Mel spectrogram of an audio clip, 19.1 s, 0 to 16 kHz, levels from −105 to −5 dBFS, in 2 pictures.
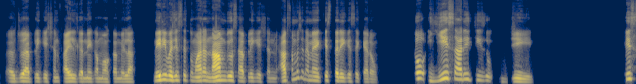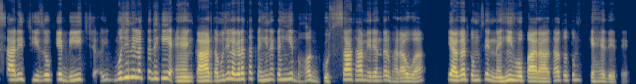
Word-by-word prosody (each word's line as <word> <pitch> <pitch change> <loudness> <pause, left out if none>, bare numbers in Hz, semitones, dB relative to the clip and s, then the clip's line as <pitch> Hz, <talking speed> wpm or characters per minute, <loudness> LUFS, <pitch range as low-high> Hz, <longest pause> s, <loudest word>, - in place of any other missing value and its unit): अ, 135 - -3
जो 150 +4 +1
application 140 0 -5
file 135 +1 +2
करने 135 +1 -4
का 130 0 -10
मौका 130 +1 -8
मिला, 130 -1 -5 0.3
मेरी 190 +4 +8
वजह 190 -2 +4
से 190 +2 -7
तुम्हारा 170 0 +1
नाम 180 +3 +10
भी 185 - +2
उस 180 -2 -1
एप्लीकेशन 150 -2 -5
फाइल - - -17
में 135 - -18
आप 165 - +5
समझ 280 +4 -8
रहे 275 - -13
हैं 195 - -8
मैं 175 -1 +2
किस 180 +3 -7
तरीके 155 -3 +1
से 150 - -11
कह 125 - -8
रहा 120 - -11
हूँ। 110 - -19 0.6
तो 255 -1 +3
ये 185 - +4
सारी 235 -2 +2
चीज़ों 185 -4 -11 0.3
जी। 125 -5 -2 1.4
इस 245 0 +2
सारी 215 +1 0
चीज़ों 205 -1 -5
के 225 +3 -2
बीच, 205 +5 -6 0.3
मुझे 265 +6 +3
नहीं 320 0 +2
लगता 300 -2 -2
देखिए 265 +1 -2
ये 245 - +5
अहंकार 160 +1 +3
था। 170 - -1
मुझे 200 +8 -5
लग 240 -2 +3
रहा 235 - +4
था - - -4
कहीं 190 -6 -8
न 225 - -6
कहीं 220 +1 -4
ये 245 - -2
बहुत 185 - -6 0.2
गुस्सा 220 +9 0
था 205 +1 +1
मेरे 175 -3 -5
अंदर 185 +3 -6
भरा 145 -2 -5
हुआ 150 0 -2 0.4
कि - - +4
अगर 190 +4 +6
तुमसे 200 +3 -5
नहीं 165 +2 0
हो 185 -1 0
पा 155 -1 +7
रहा 140 -2 +1
था, 175 +6 -4
तो 190 0 -8
तुम 205 +2 -12 0.2
कह 145 -1 -5
देते 125 -4 -13
180 Hz, 230 wpm, -25 LUFS, 150-210 Hz, 1.4 s, नाम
